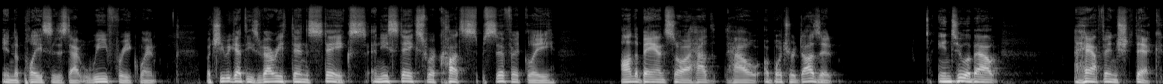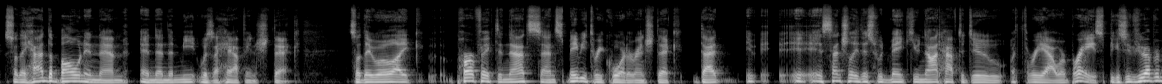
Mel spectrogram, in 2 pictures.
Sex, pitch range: male, 95-125 Hz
